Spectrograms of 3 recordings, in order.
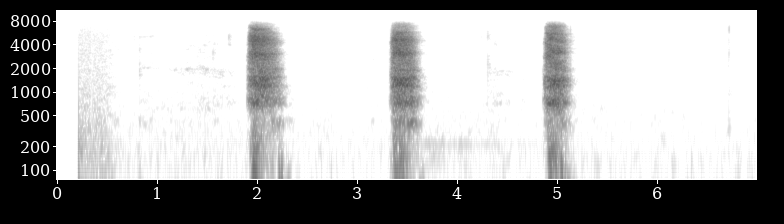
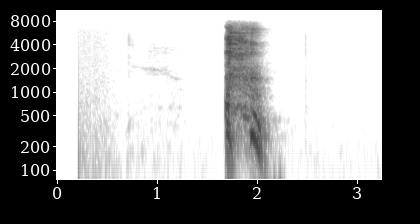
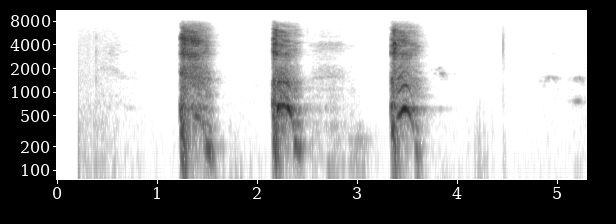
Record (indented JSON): {
  "exhalation_length": "7.0 s",
  "exhalation_amplitude": 7996,
  "exhalation_signal_mean_std_ratio": 0.26,
  "cough_length": "3.2 s",
  "cough_amplitude": 24334,
  "cough_signal_mean_std_ratio": 0.26,
  "three_cough_length": "5.3 s",
  "three_cough_amplitude": 30908,
  "three_cough_signal_mean_std_ratio": 0.3,
  "survey_phase": "beta (2021-08-13 to 2022-03-07)",
  "age": "45-64",
  "gender": "Female",
  "wearing_mask": "No",
  "symptom_cough_any": true,
  "symptom_runny_or_blocked_nose": true,
  "smoker_status": "Ex-smoker",
  "respiratory_condition_asthma": false,
  "respiratory_condition_other": false,
  "recruitment_source": "Test and Trace",
  "submission_delay": "2 days",
  "covid_test_result": "Positive",
  "covid_test_method": "LFT"
}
